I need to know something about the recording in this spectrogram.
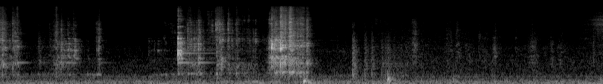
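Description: Clattering handling noises on a tabletop: three short bursts in the first three seconds, the last the loudest, then a single light tap about four seconds in.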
